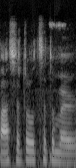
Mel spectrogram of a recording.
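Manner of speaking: plain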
